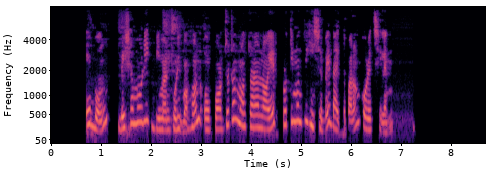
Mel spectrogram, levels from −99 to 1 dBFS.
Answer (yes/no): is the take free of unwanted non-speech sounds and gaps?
yes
